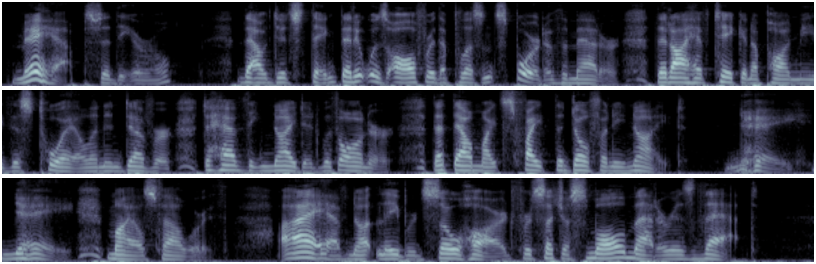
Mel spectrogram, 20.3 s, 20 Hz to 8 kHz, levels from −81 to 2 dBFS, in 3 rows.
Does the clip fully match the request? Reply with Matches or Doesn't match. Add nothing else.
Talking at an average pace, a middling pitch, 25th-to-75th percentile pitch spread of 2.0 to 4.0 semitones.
Matches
